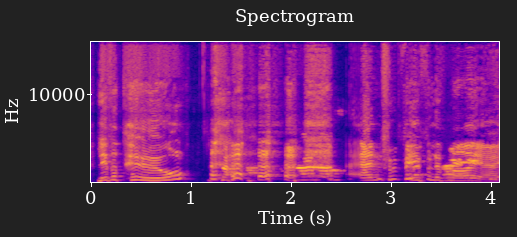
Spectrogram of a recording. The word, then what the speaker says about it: Liverpool: So you were actually born in Liverpool, and I'm going to have to do it and just tell people it's actually pronounced Liverpool.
